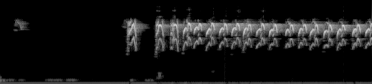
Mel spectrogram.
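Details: Ruby-cheeked sunbird, a female calling for a male: one brief high note, then an unbroken, very rapid and shrill chattering trill of repeated notes continuing for over two seconds, the long 'ngekek' style.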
